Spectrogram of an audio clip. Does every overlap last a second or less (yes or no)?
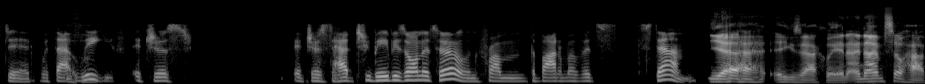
yes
